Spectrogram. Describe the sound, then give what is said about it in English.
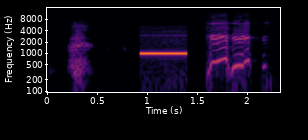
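A single loud, steady censor beep lasts about half a second, cutting off a person's name, with brief bits of a person's voice just before and after it. “If you say anything, I could just put a beep, like, when I end.”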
